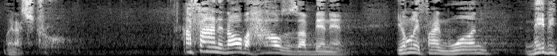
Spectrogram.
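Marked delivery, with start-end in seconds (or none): 0.1-0.6 breathy stage whisper of confession. Real, not acted. Preacher to the men, whispering the admission. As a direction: drop to a whisper, admitting it.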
